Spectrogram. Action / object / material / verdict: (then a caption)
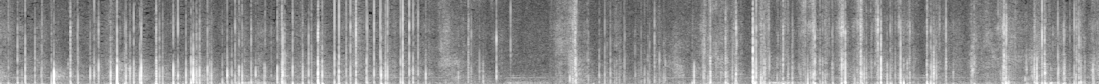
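scrape / vinyl eye mask filled with gel beads / vinyl plastic / none. A pink vinyl eye mask filled with gel beads is tapped and scratched with long blue nails, with some crinkly squishing of the plastic. Dense, quiet clicks, scratches and crinkles come in rapid bursts of bright crackle, easing off slightly midway before picking up again.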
